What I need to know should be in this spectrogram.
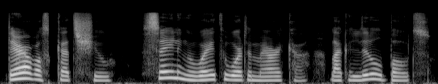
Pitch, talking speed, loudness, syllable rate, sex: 210 Hz, 165 wpm, -19 LUFS, 5.4 syllables/s, female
